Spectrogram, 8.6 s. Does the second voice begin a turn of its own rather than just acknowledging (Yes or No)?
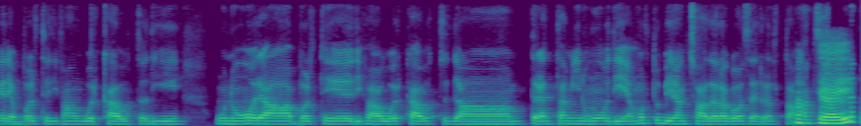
No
